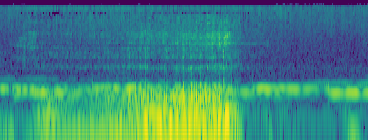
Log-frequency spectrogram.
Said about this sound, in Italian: All'improvviso sento un ringhio.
